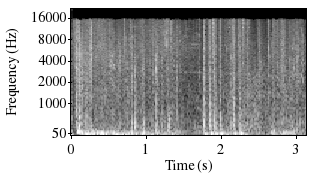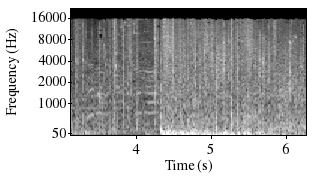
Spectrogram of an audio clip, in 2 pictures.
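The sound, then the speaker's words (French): Rapid gunfire and heavy booming explosions from a violent military video game, dense and loud almost throughout, with bursts of fire overlapping, a brief lull near the middle, then a renewed barrage. “Voilà, extrait du jeu Call of Duty, par exemple.”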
